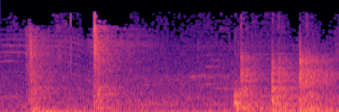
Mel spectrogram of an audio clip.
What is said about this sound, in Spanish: A continuación toca la puerta.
